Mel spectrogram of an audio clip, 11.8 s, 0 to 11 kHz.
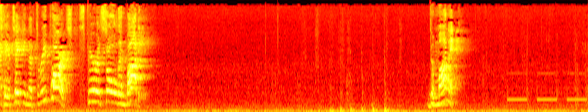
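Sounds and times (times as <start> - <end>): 
speech: 0.0 - 3.0, 8.6 - 9.3
hiss and rumble: 0.0 - 11.7
phone line busy signal beeps: 10.2 - 11.7.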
